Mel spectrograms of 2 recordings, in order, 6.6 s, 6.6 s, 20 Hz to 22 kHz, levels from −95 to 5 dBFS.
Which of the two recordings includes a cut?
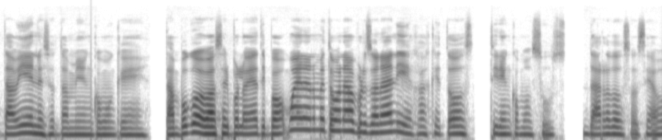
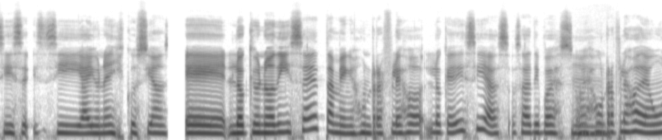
second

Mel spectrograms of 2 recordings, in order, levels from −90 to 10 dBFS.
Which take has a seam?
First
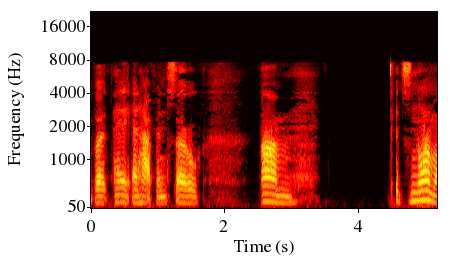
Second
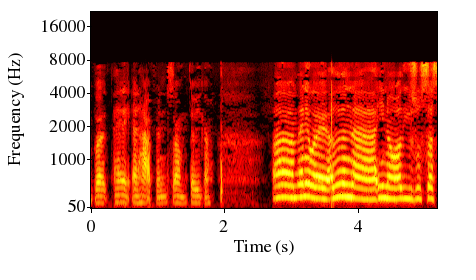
first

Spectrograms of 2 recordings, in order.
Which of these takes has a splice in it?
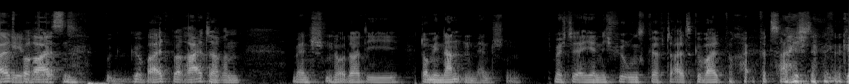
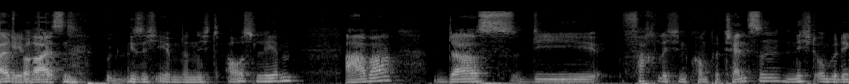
second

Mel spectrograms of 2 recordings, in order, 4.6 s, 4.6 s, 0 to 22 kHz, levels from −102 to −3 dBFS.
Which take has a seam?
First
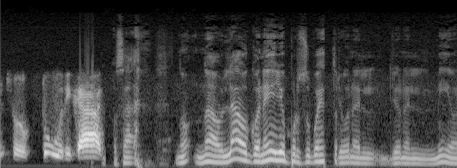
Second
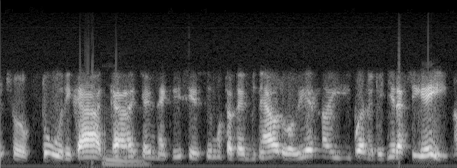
first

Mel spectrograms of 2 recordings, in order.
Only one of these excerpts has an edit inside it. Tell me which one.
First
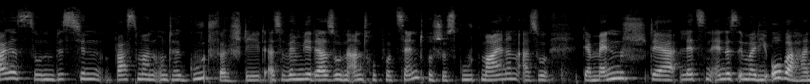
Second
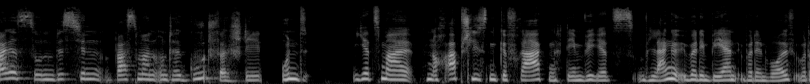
second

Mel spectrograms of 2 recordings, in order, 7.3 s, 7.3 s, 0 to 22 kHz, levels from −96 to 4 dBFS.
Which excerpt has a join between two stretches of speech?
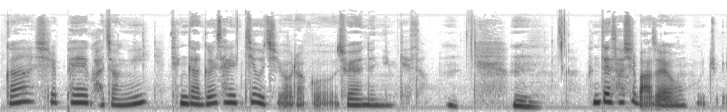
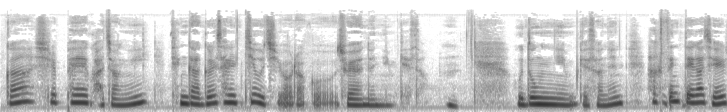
first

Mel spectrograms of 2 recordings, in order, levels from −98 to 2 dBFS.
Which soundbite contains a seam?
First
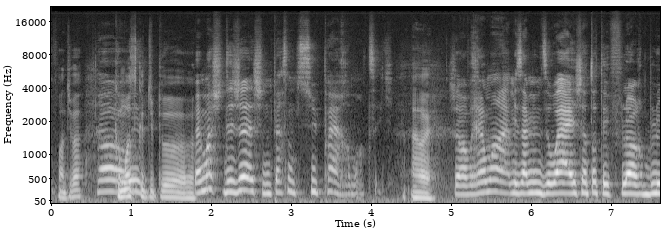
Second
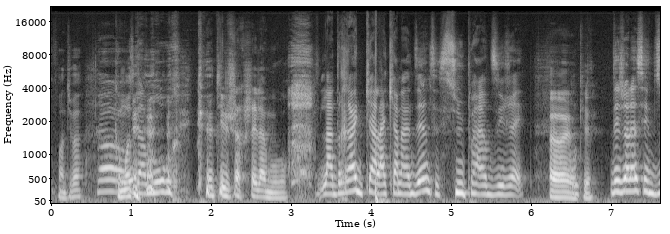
second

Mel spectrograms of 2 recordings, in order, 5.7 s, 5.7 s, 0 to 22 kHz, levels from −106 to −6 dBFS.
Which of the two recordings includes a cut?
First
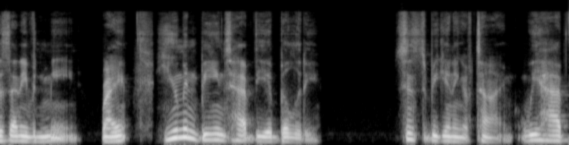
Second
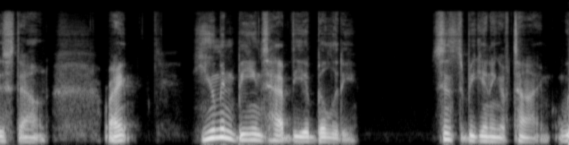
first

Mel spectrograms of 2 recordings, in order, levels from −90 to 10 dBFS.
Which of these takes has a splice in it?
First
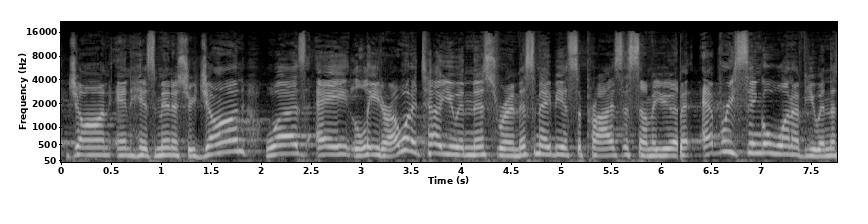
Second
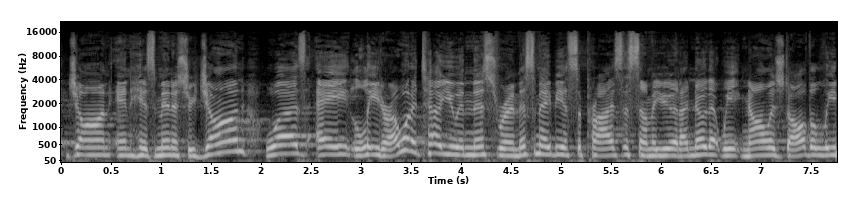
first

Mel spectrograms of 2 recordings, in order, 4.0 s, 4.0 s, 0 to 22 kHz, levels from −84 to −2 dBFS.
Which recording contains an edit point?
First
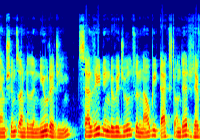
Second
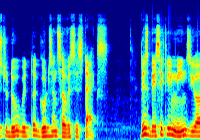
second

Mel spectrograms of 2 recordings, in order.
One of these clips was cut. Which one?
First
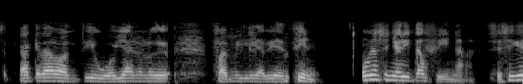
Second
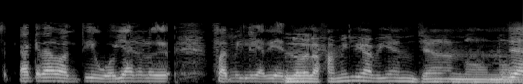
first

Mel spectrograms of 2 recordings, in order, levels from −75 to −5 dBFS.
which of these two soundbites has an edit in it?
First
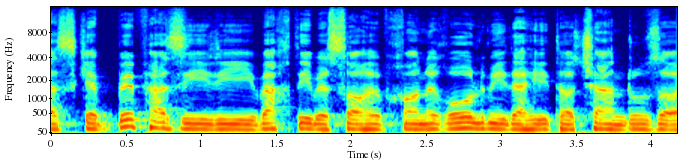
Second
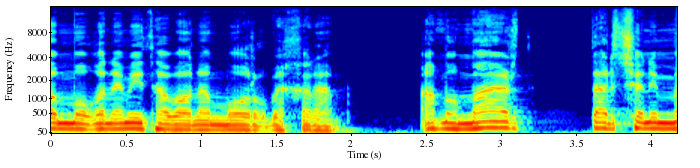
second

